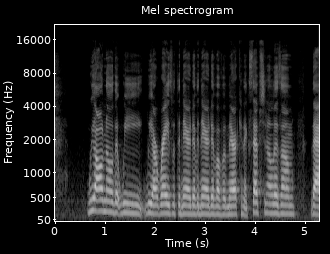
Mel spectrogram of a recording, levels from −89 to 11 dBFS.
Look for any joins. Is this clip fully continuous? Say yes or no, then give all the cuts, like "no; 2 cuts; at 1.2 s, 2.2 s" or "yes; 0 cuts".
no; 1 cut; at 2.8 s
